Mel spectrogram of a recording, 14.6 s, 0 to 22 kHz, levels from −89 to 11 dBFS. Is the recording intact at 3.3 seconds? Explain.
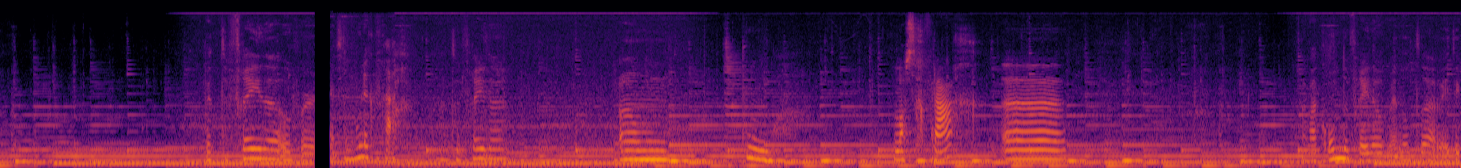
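No. At 3.15 s the sound cuts out mid-flow and stays silent until 3.31 s, a gap of about 161 ms, then resumes where it stopped. This is a playback stall, likely the player running short of buffered data or its thread being blocked. From 3.31 s to 3.96 s the audio rushes along at 1.25 times normal speed, pitched up by about four semitones, before settling back. This is catch-up at higher speed: the player resamples its backlog to recover the time lost in the stall.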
